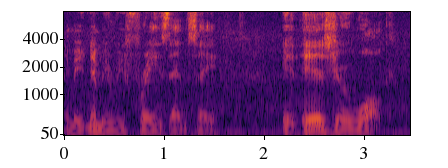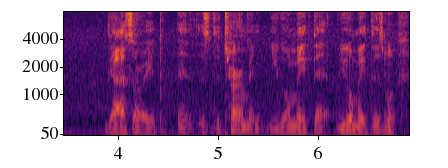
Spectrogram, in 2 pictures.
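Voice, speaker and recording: Very fast speech from a man, fairly low in pitch and somewhat breathy, with ordinary pitch variation and long, frequent pauses. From US Midwest, Cleveland, Ohio. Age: 60s. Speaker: podcast guest. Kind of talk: casual chat. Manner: halting, frequent repetitions.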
